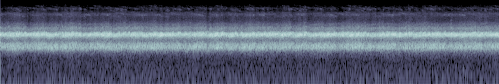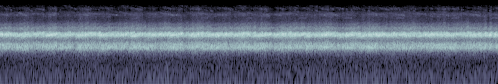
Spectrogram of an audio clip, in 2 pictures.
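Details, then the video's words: A massed chorus of singing frogs forms a continuous, pulsing wall of trilling at two stacked pitches, very constant in level across the whole stretch, with no other animals or noise standing out. "One hour of singing frogs."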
